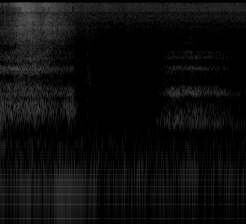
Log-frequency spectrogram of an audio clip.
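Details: Stethoscope auscultation of a female patient's upper anterior chest near the clavicle while breathing on request: one soft breath in and out, normal breath sound from healthy lungs.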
